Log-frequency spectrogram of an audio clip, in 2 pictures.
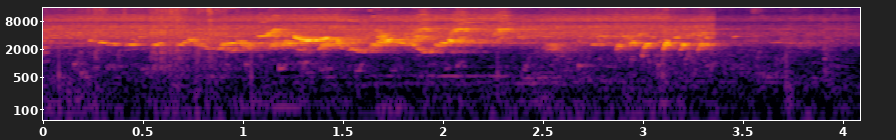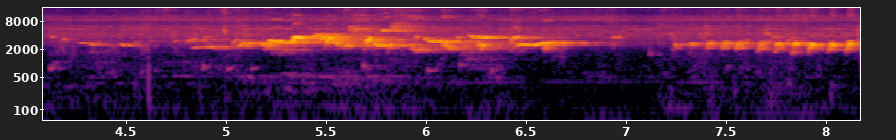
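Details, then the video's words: Harsh parakeet squawks in an aviary, coming in two dense chattering bouts separated by a quieter gap, with a short final burst. "PARKIT JUMBO"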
